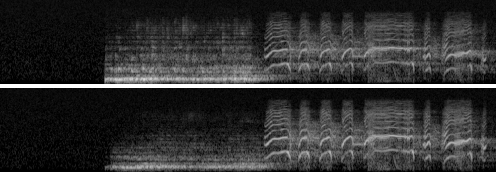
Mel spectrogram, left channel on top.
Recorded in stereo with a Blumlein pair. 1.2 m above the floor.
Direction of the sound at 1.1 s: 40° left.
